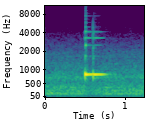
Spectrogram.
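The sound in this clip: A phone's Siri voice assistant gives its activation chime, a short, bright two-note electronic beep that rings briefly and fades against a quiet background.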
